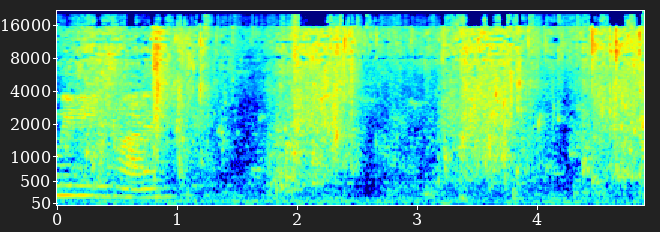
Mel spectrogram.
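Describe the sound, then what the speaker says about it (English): Floodwater runs steadily through a flooded hall, a continuous rushing wash that sits close and fairly loud, with people talking over it throughout. "It's water, folks."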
